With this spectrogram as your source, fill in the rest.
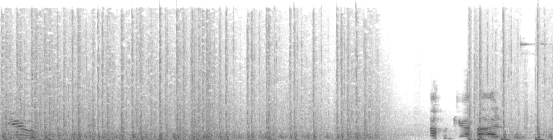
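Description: Rapid gunfire from the battle royale game King of the Kill, dense continuous bursts crackling nonstop for about four seconds, then a brief gap before a few louder shots return, with excited voices shouting over the shooting.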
